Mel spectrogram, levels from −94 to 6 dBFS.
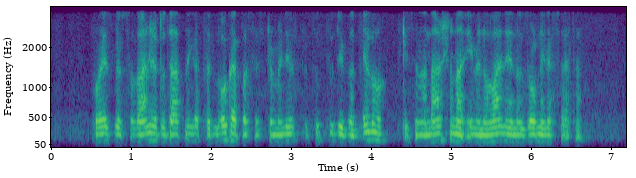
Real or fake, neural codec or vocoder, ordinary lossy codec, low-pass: fake; codec, 24 kHz, 6 kbps, HILCodec; none; 3.6 kHz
